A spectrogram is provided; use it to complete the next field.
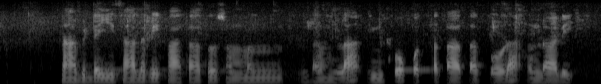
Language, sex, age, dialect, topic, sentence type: Telugu, male, 18-24, Southern, banking, statement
